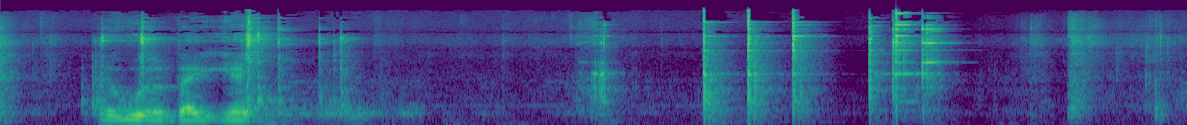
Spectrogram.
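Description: Metal parts click and clink as a hand tightens a collet.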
